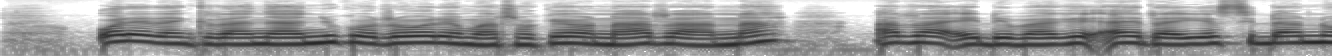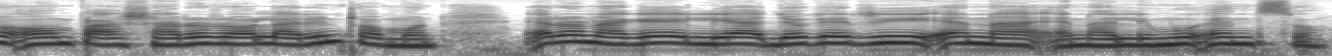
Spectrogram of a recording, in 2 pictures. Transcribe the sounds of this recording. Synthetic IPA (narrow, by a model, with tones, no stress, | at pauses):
o˦ɾe˦ɾɛ˨ŋɡe˨ɾa˨ɲa˨ɲu˦ko˨ɾo˦o˦ɾe˨ma˨tɔ˨kɛ˦ɔ˨naː˨˦ɾa˨naː˦ | ɾa˨e˨de˨βa˨ɣe˦ʔa˦i˦ɾa˨i˦ɛ˦si˦da˦no˦ʔɔ˨˦mpa˨ʃa˨ɾo˦ɾɔ˦la˨ɾi˦ntɔmɔ˨n | ɛ˦ɾɔ˦na˨ɣɛ˦˨li˦a˦ʄo˦ɣe˦ɾi˦ɛ˦na˨ɛ̰˨na˨li˨mu˦ʔɛ˦nsɔ˨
